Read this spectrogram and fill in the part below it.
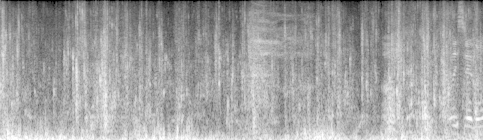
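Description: Strong wind buffets the microphone while a canoe is paddled across open water in the wilderness, a loud continuous roar with water sounds, and a person speaks over it.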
